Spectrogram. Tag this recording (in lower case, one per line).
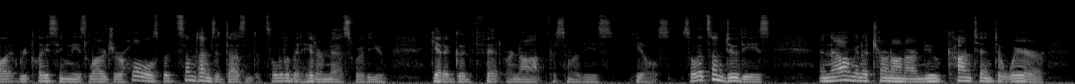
speech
